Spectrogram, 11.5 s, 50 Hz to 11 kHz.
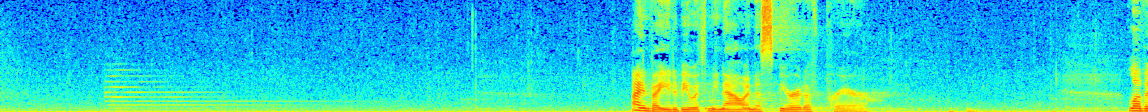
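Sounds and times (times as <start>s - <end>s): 
steady low hum: 0.0s - 11.4s
memorial bell chime: 1.0s - 3.4s
speech: 6.4s - 8.8s, 11.3s - 11.4s.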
